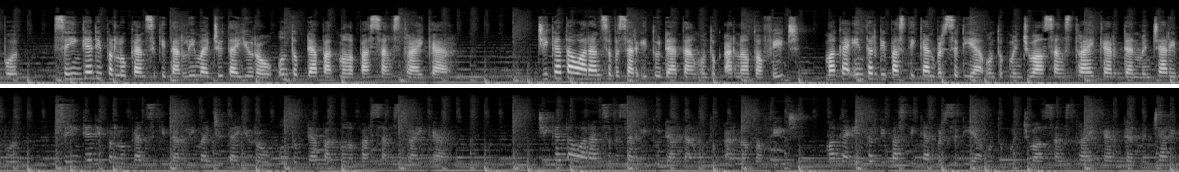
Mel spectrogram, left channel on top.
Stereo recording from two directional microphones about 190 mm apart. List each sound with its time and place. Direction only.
0.7 s speech: 45° left (ahead or behind)
5.4 s speech: 45° left (ahead or behind)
